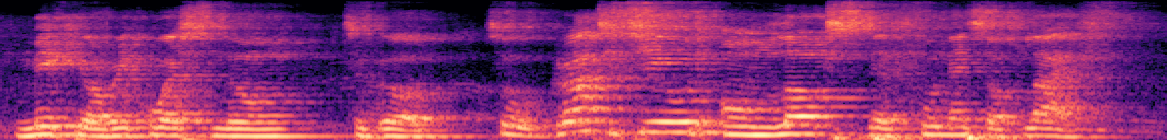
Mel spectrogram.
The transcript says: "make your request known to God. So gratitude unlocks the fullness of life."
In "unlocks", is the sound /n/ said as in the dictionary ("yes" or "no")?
yes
